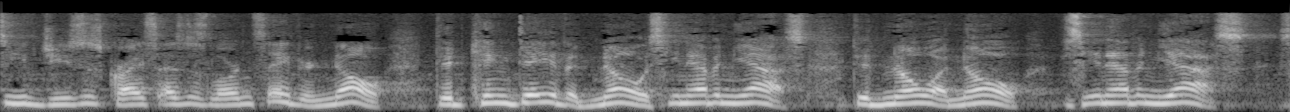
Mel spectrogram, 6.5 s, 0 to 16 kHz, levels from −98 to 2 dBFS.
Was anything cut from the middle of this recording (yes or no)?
no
